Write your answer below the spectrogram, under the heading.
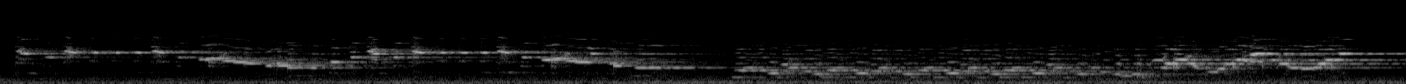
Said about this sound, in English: Each character is represented by a different instrument of the orchestra. The bird by the flute.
